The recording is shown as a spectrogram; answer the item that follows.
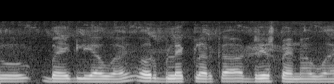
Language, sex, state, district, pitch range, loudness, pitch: Hindi, male, Maharashtra, Mumbai Suburban, 130-140 Hz, -15 LUFS, 140 Hz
